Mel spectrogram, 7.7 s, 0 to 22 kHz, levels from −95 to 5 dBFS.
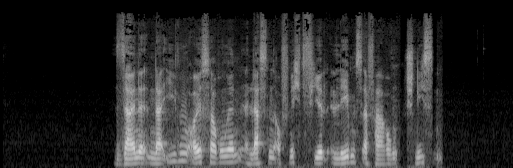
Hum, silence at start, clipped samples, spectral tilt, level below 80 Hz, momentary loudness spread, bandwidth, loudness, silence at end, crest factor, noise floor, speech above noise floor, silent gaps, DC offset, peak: none; 1.75 s; under 0.1%; -3.5 dB/octave; -62 dBFS; 9 LU; 16 kHz; -23 LUFS; 1.1 s; 22 dB; -78 dBFS; 55 dB; none; under 0.1%; -2 dBFS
